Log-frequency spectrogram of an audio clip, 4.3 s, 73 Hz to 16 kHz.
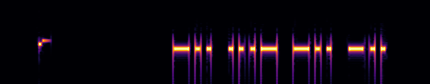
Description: Morse code, heard as a keyed tone, about 22 wpm, 700 Hz. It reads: DVDD
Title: All Cut Numbers - 4-Digit 22wpm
